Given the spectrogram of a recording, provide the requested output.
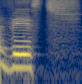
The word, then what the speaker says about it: waist: इसकी प्रोनाउंसिएशन लिख लेना, ये वर्ड है एल्बो। एल्बो, ठीक है। इसे बोला जाता है वेस्ट, WAIST, WAIST, इसे बोला जाता है वेस्ट यानी कमर।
